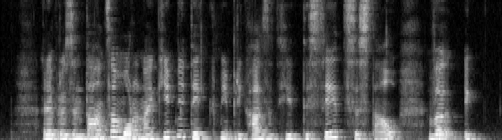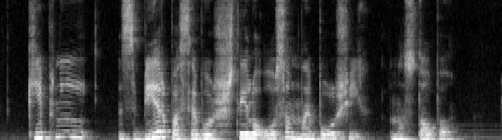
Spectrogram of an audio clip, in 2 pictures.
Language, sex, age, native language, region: Slovenian, female, 18-29, Slovenian, Posavska region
